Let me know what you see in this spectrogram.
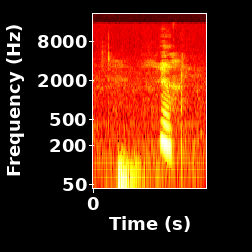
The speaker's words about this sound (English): Here comes the yawn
